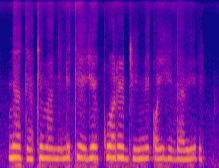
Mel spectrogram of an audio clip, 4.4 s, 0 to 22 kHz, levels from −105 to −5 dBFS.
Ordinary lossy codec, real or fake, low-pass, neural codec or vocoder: none; fake; none; codec, 44.1 kHz, 2.6 kbps, DAC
